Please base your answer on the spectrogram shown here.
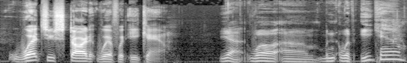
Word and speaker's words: Ecamm: hang out with us today this is the ecam behind the stream set up like did i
